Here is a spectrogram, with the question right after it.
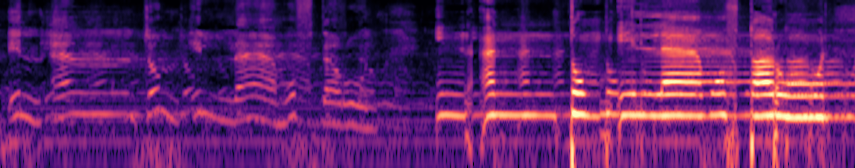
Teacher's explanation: إن الأولى ليس فيها غنة، ما نقولش إن أنتم، لا، إن أنتم، النون الثانية في أنتم هي اللي فيها غنة · Term: غنة الإخفاء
